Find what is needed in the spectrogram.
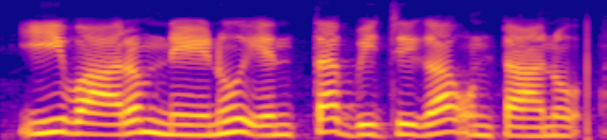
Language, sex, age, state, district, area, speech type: Telugu, female, 18-30, Telangana, Nalgonda, rural, read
